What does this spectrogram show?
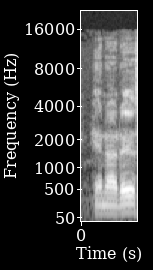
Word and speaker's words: Henare: Henare. So Henare. very, if you pronounce it like a Spanish person pronounces it, it's the Yeah. same.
